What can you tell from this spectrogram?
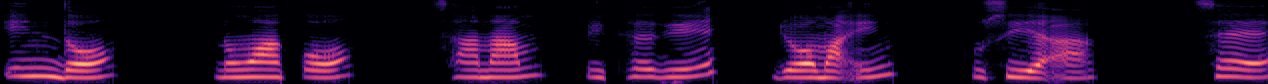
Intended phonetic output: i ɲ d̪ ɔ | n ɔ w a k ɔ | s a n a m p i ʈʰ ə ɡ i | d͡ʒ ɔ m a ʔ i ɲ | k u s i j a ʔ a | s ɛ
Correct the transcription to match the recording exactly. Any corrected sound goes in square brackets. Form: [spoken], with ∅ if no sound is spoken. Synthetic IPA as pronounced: i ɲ d̪ ɔ | n ɔ w a k ɔ | s a n a m p i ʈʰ ə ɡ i | d͡ʒ ɔ m a ʔ i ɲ | k u s i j a ʔ a | s ɛ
